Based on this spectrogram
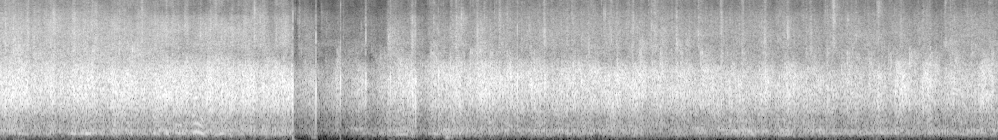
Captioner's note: applause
